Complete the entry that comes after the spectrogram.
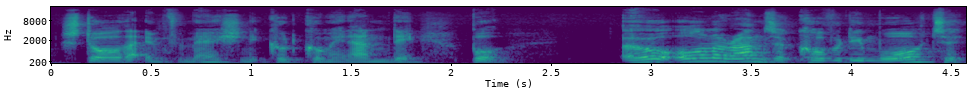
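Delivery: ordinary delivery, nothing marked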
